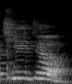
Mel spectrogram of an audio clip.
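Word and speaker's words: 妻子: 여기에서 조심하세요. 여기를 이 질자를 갖다가 삼성으로 읽으면은 마누라와 아들이 돼요. 처자식이 되는 거예요. 요게. 그런데 요것을 친성으로 읽으면 치즈 하면은 아내가 돼요. 아내.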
